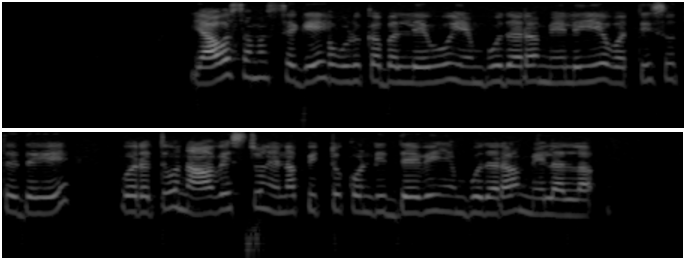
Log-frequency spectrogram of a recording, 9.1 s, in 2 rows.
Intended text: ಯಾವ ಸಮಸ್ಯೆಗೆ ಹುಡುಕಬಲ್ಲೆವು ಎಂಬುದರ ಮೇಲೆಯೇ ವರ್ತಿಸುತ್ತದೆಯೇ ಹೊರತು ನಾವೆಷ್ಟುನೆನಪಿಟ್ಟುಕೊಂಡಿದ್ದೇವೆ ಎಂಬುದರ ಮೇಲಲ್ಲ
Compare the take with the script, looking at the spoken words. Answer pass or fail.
pass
